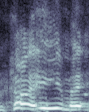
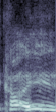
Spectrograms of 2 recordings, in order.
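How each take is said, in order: First: Louder retold phone yell; retold shout. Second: Said in the usual way. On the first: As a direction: shout it like a bad phone line. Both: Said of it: "He's fucking screaming down the phone".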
